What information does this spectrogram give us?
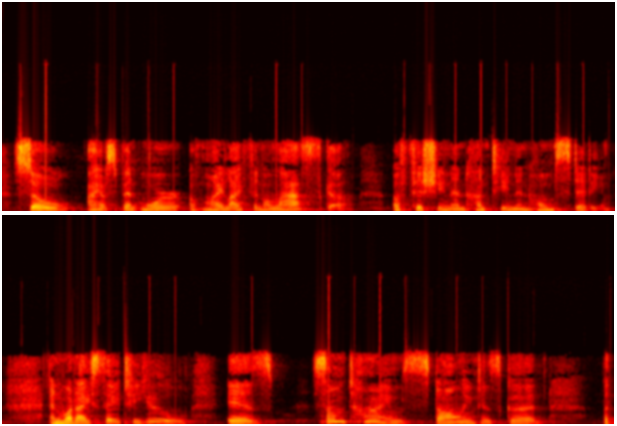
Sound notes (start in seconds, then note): none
